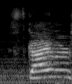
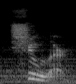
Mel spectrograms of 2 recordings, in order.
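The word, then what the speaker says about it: Schuyler: Skyler spelled s c h u y l e r leads people to think schuler because they pronounce that shu instead of sky, right?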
